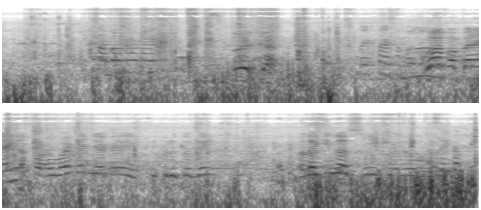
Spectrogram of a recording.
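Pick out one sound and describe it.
Young men talk with each other outdoors, close by.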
